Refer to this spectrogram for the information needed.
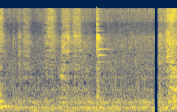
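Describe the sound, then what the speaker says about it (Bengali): Masala spice paste frying in oil over a high gas flame, a steady close sizzle with soft spoon scraping and stirring throughout, ending with a brief cut. "এবার আমি গ্যাসটা জোর দিয়ে একটু ভালো করে কষিয়ে নেব।"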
